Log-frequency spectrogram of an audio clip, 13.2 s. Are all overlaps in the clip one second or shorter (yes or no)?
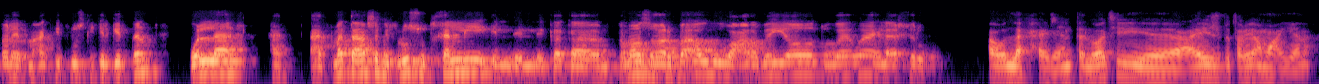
yes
